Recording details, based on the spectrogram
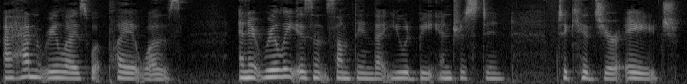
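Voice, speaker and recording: Storybook mother, read by a woman, measured and placating, the family peacekeeper. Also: mid-range voice, fairly even intonation, warm tone, natural voice. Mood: careful.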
